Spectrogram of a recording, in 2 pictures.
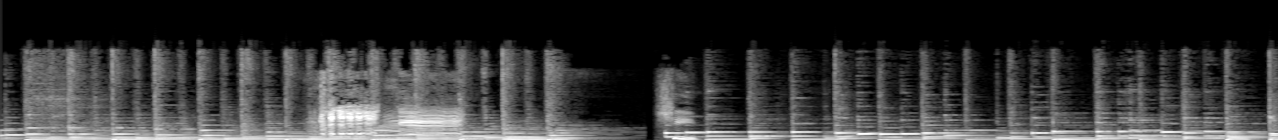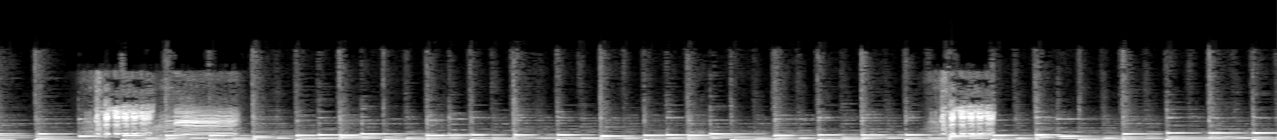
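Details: Sheep in a farm animals lesson for toddlers: three wavering, nasal bleats spaced several seconds apart, each under a second long, heard over continuous gentle children's music with plucked melody and bass.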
